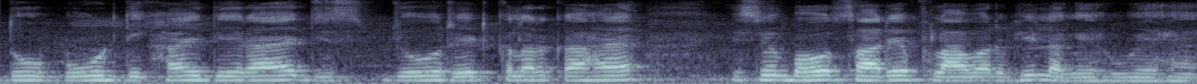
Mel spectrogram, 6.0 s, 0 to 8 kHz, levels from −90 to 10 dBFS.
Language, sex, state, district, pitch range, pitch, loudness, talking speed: Hindi, male, Jharkhand, Deoghar, 140-155 Hz, 150 Hz, -16 LUFS, 200 wpm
